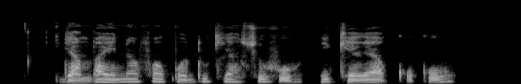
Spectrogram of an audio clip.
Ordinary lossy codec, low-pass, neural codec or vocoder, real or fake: none; 7.2 kHz; none; real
